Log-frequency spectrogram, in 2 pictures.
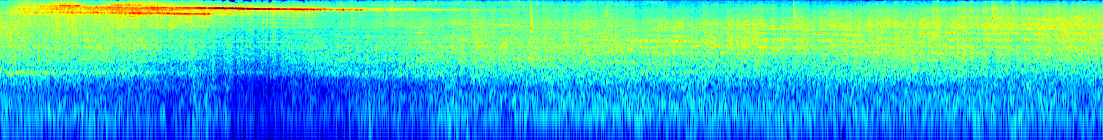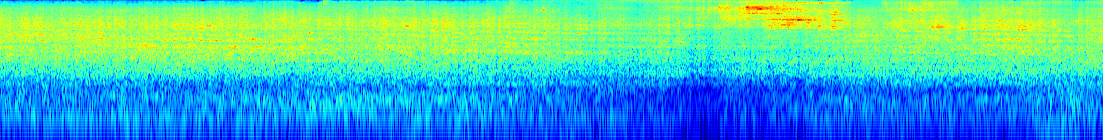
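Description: CSX intermodal freight train's cars, trailers and stacked containers, rolling past at speed: a loud, steady rumble and rattle of steel wheels on the rails. A thin, high wheel squeal comes in about a second in and fades a few seconds later.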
